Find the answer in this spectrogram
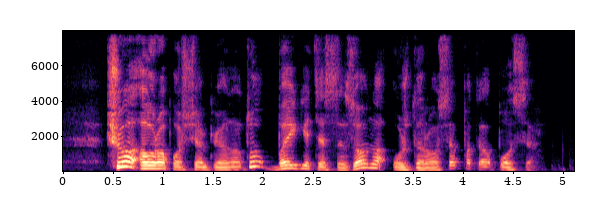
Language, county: Lithuanian, Alytus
